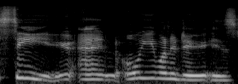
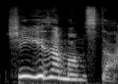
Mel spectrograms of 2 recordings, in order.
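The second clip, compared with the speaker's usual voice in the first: louder playful exclamation; mock outrage; 2 semitones higher, 12 dB louder than usual. Real, not acted. Complaining about her cat, a loud mock outburst.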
